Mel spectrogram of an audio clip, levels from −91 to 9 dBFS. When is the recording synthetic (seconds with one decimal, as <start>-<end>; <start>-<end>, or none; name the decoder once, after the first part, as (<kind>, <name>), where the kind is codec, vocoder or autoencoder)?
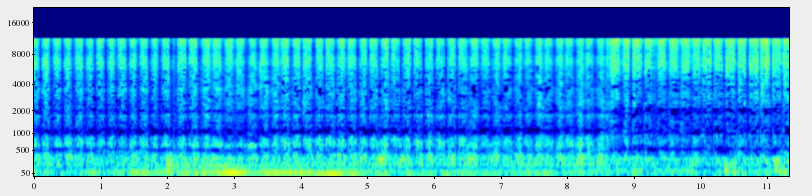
2.5-3.7 (vocoder, Vocos); 6.4-8.9; 9.3-10.0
